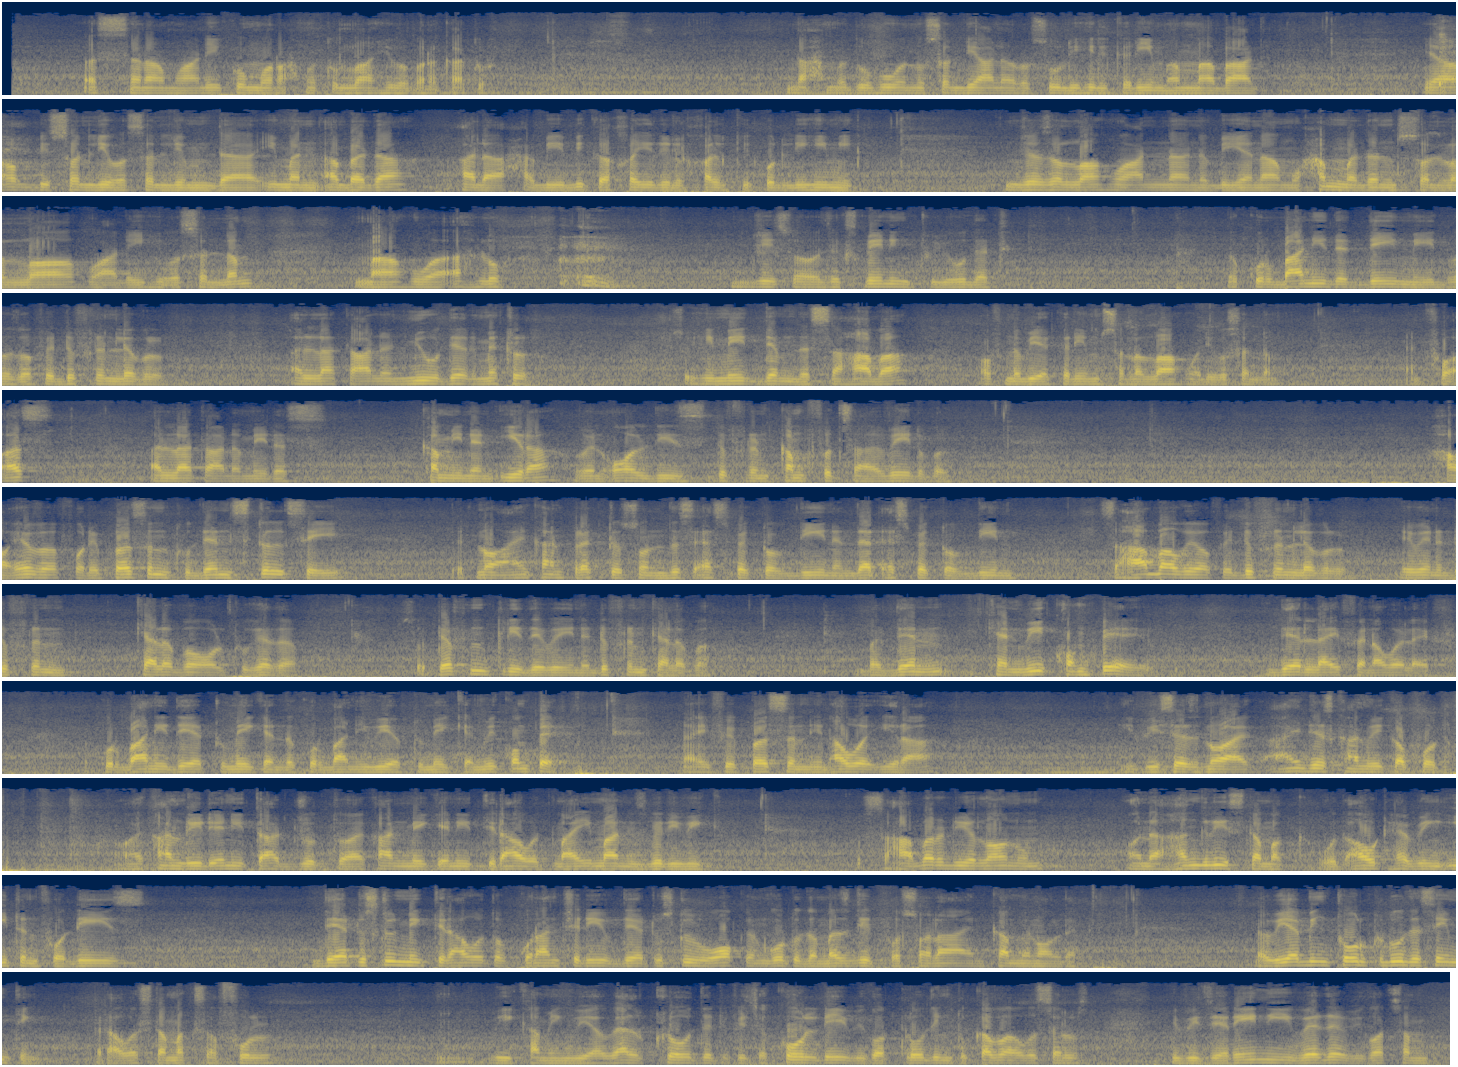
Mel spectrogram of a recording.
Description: Venue: Masjid Taqwa, Pietermaritzburg | Series: Seerah Of Nabi (S.A.W)
Service Type: Majlis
